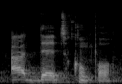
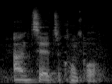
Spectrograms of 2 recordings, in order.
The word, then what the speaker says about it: Antetokounmpo: how you pronounce it the nigerian way you gotta say with the d so it's a dead compo but in the greek way you say with the nt like antetokounmpo whatever you got just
